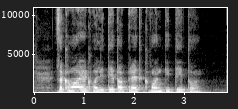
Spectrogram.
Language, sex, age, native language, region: Slovenian, female, 18-29, Slovenian, Drava region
